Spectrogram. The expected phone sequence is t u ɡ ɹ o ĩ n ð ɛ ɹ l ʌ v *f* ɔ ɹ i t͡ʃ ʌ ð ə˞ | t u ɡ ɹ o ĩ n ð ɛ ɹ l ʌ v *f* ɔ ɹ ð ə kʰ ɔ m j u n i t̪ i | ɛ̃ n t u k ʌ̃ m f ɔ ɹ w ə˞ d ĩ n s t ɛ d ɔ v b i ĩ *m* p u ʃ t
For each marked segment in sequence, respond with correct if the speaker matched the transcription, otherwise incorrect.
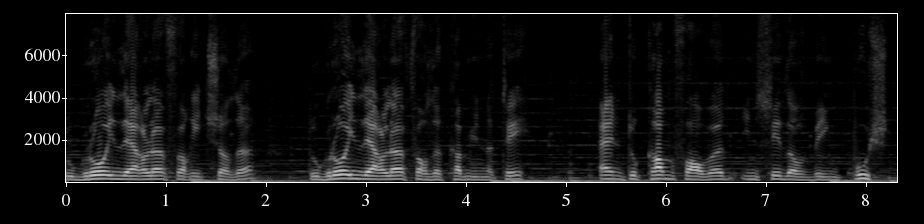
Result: correct, correct, incorrect

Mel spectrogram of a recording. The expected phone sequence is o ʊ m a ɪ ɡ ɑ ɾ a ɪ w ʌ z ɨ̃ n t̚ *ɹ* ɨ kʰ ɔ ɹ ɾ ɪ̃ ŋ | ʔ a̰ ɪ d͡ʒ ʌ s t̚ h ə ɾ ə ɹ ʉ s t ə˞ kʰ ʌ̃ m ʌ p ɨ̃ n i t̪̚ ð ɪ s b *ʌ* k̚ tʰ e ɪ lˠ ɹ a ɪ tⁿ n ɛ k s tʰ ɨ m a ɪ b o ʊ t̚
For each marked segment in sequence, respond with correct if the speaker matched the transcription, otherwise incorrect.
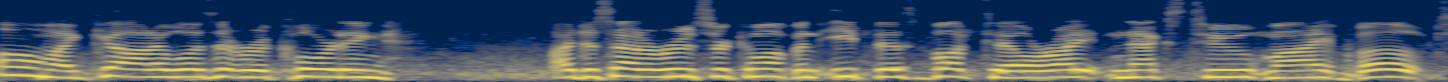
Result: correct, correct

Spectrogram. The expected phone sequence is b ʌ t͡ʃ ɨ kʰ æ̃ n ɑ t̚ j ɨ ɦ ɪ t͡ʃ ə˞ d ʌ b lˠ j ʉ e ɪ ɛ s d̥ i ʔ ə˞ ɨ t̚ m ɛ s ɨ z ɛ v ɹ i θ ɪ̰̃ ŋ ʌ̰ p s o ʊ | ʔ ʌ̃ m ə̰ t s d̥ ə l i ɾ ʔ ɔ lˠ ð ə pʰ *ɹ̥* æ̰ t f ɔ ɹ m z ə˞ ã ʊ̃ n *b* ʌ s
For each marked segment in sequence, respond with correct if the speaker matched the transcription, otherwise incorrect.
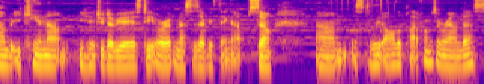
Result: incorrect, incorrect

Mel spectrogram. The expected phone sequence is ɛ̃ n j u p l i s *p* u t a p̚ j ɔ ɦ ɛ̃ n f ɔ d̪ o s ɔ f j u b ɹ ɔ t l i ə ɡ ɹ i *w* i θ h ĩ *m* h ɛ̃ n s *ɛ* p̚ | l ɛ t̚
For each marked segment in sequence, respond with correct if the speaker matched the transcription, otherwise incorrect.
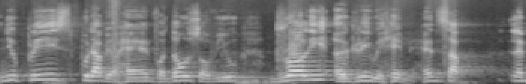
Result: correct, correct, correct, incorrect

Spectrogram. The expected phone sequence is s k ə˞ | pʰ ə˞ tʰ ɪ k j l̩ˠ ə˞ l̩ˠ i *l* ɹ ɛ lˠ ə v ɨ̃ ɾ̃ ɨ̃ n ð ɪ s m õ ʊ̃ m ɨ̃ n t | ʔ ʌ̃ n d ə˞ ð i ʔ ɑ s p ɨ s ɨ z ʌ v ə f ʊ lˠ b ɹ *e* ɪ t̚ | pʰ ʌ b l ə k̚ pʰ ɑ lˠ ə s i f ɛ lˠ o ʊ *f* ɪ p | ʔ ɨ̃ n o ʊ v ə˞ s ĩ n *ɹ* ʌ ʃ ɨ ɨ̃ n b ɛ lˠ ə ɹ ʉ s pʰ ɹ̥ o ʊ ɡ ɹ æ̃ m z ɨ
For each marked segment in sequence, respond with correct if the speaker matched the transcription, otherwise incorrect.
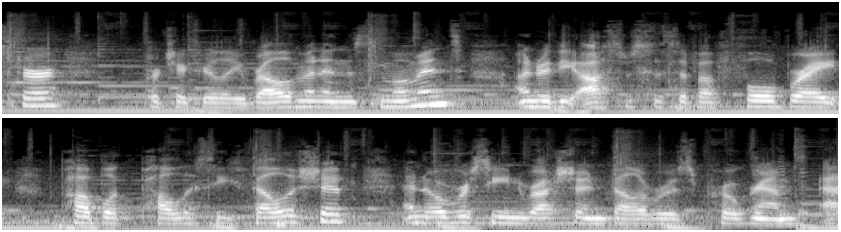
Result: incorrect, incorrect, incorrect, correct

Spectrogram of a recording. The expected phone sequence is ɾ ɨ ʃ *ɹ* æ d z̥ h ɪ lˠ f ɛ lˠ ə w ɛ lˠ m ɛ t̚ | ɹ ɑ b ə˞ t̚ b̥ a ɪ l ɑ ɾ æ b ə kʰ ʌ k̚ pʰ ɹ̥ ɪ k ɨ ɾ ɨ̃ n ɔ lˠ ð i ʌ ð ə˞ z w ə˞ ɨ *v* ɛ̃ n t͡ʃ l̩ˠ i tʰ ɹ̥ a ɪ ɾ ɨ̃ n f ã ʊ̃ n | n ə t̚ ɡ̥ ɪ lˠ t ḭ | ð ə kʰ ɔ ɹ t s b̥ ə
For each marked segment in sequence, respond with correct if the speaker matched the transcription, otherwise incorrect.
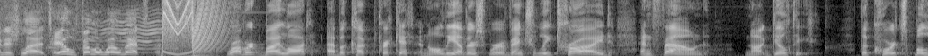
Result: incorrect, correct

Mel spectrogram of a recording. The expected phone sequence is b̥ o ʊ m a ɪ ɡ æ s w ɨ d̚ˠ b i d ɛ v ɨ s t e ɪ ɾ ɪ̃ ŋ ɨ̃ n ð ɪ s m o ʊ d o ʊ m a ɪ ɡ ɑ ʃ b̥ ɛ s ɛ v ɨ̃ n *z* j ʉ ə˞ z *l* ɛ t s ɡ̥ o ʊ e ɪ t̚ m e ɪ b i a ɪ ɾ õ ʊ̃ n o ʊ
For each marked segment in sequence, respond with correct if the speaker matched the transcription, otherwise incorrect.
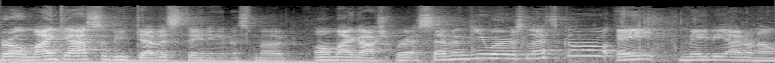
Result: incorrect, correct

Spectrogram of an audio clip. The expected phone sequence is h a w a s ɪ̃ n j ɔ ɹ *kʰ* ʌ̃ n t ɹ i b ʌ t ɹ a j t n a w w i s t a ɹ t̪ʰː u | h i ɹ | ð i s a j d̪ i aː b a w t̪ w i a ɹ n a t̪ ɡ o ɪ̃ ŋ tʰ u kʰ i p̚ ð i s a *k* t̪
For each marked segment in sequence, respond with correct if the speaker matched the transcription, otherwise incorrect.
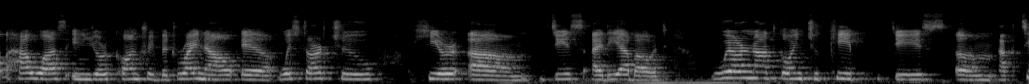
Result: correct, correct

